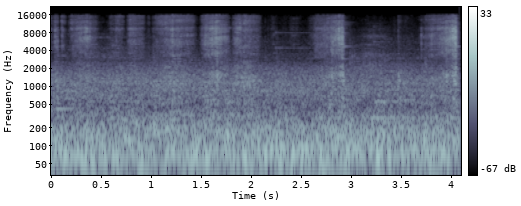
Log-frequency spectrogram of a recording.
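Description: Pencil scratching a line along the edge of a speed square onto a two-by-six board, in several short strokes.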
